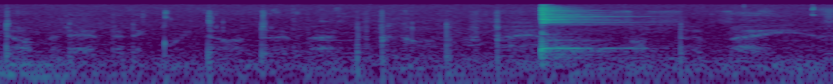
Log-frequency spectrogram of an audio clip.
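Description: Near silence: faint whispering and small clicks from handling vessels at the altar, with one sharp clink about three quarters of the way through.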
